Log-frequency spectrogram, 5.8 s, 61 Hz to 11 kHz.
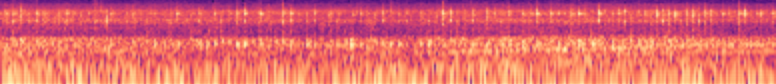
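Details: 2001 Ford Ranger at walking speed: steady clattering, clicking rattle from under the truck, from the worn front driveshaft CV joint with missing boot; also driver-side vibration at 50-60 mph, ongoing over a month; CV joint later rebuilt.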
